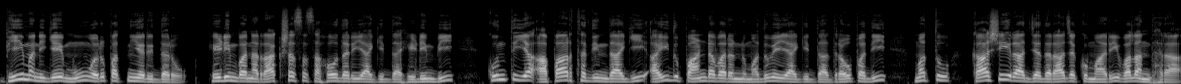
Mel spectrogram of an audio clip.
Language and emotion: Kannada, neutral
